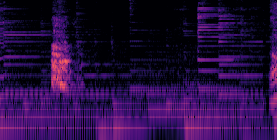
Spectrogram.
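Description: A dog barks in the video game Final Fantasy XVI, with two short yipping barks a couple of seconds apart over steady background music.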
